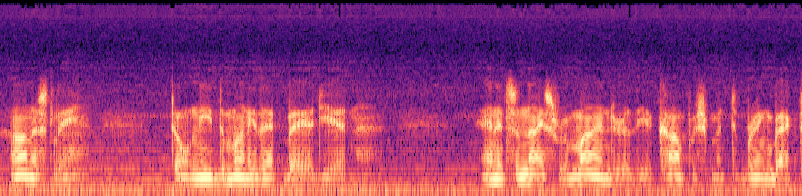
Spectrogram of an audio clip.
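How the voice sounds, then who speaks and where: An actor playing a gruff, rustic frontiersman in an audio western, speaking in plain backwoods phrasing. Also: low voice, sharp tone, a little hiss or hum, exaggerated voice, poor audio. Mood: wry. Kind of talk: dramatized audio western dialogue.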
